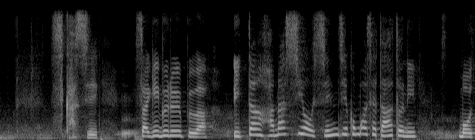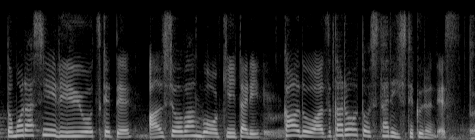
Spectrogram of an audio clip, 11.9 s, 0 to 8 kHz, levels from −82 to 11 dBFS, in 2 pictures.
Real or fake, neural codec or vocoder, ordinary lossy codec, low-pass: fake; codec, 16 kHz, 2 kbps, X-Codec, HuBERT features, trained on LibriSpeech; none; 7.2 kHz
